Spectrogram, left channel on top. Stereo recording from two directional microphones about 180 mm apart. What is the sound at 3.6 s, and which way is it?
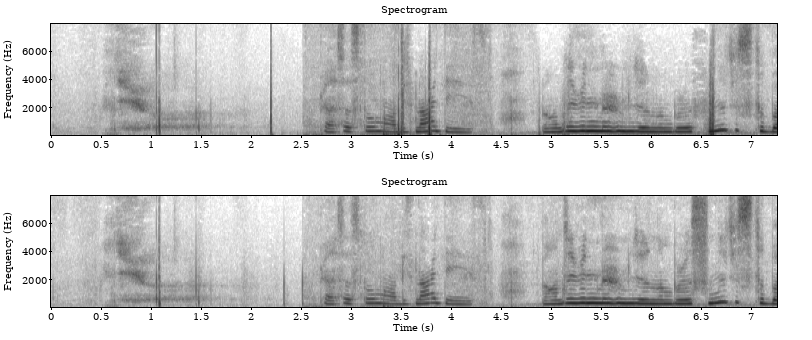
Speech, centre (ahead or behind).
